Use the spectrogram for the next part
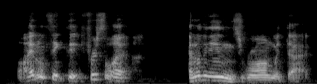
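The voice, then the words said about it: Generic American accent. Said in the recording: “I have a very generic American accent”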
